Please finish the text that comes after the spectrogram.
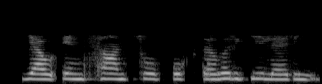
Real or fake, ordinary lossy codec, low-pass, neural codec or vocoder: real; AAC, 16 kbps; 7.2 kHz; none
